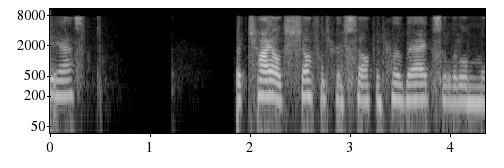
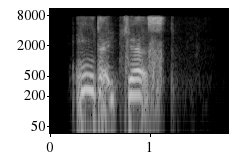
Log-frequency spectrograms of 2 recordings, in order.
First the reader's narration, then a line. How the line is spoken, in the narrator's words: she said in a hoarse voice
